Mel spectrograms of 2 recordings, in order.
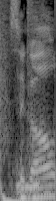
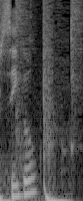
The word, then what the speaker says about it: Seagal: I think you could probably go either way, right? Seagal or Seagull.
